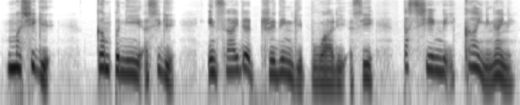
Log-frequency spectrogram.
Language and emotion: Manipuri, disgusted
